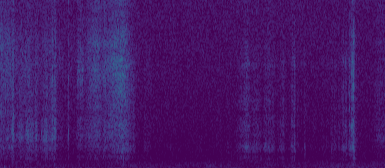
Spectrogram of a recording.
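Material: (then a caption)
Paper. The tip of a white feather quill scratches across a thin cream paper sheet resting on a desk in writing strokes. Soft, dry scratching bursts of bright hiss come and go over a quiet, steady low rumble.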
